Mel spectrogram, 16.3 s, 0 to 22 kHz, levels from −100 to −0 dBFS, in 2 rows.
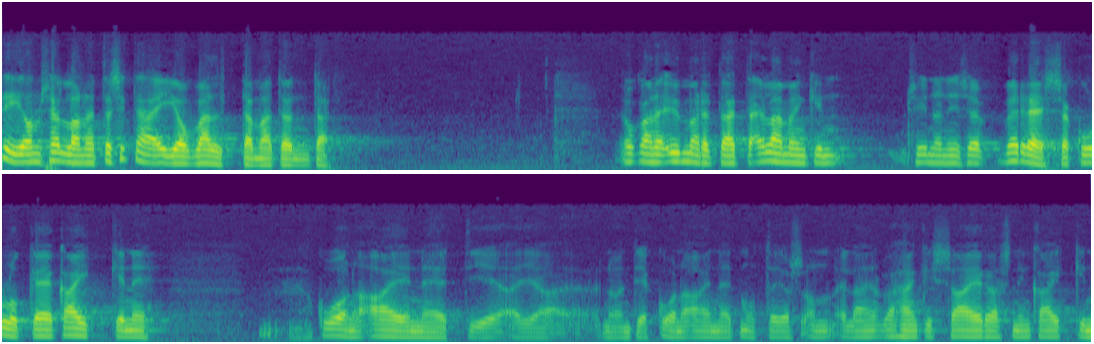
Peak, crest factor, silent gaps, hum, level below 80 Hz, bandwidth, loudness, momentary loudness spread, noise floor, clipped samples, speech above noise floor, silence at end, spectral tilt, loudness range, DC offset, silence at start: -4 dBFS; 20 dB; none; none; -56 dBFS; 7.6 kHz; -22 LUFS; 15 LU; -60 dBFS; under 0.1%; 39 dB; 0 s; -9 dB/octave; 9 LU; under 0.1%; 0 s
